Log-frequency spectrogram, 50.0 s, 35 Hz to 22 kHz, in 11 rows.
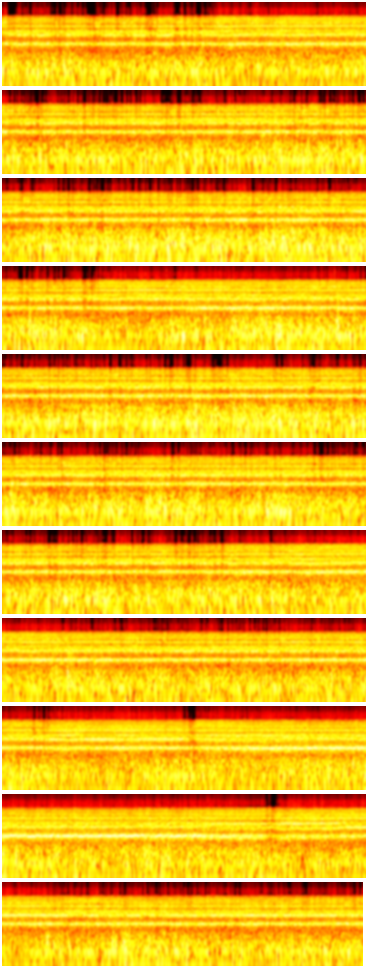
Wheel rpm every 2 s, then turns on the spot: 230, 230, 230, 240, 240, 230, 240, 230, 230, 230, 230, 230, 230, 230, 230, 230, 230, 230, 230, 220, 200, 200, 210, 230, 230.
none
